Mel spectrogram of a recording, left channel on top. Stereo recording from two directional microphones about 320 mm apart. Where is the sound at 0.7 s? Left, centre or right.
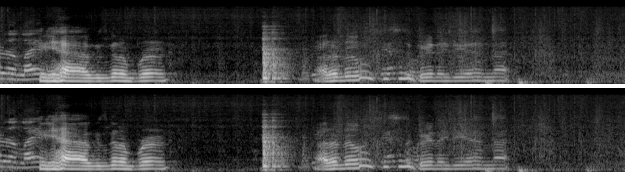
Centre.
